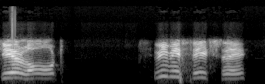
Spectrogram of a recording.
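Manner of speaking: mock British preacher voice. Showing how pastors pray in a put-on British accent prayer voice. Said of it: "If I do it in a British accent".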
